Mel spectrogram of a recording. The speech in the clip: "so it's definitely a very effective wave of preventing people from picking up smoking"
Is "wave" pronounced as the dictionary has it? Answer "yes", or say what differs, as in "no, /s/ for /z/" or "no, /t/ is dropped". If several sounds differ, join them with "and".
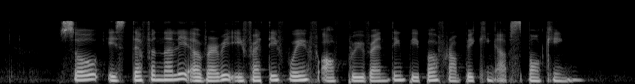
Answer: no, /v/ is dropped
